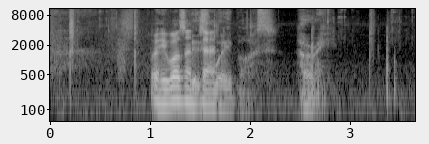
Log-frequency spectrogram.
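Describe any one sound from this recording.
A man urges someone in a hushed, hurried voice.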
